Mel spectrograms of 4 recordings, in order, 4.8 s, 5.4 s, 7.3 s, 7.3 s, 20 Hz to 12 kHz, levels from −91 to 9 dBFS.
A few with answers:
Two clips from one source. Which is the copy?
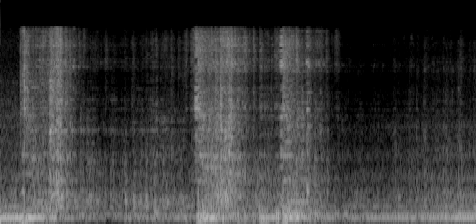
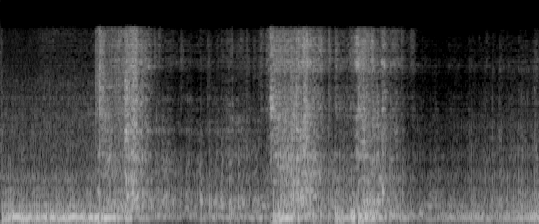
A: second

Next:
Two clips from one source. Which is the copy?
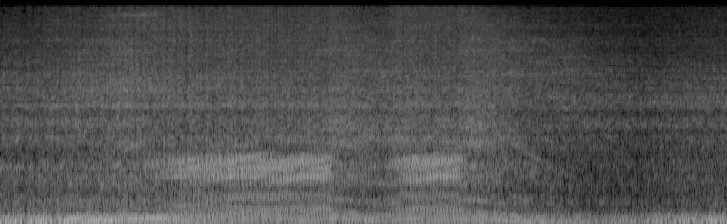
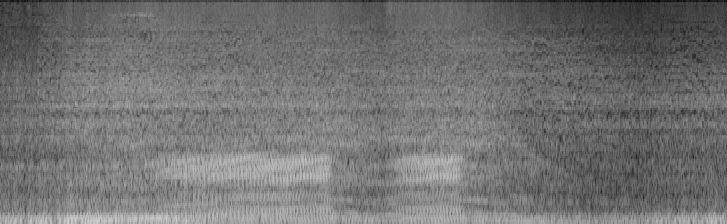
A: first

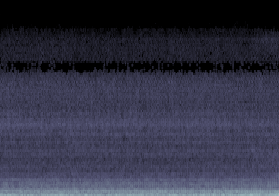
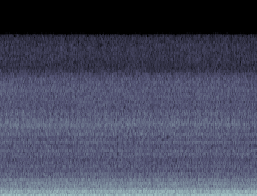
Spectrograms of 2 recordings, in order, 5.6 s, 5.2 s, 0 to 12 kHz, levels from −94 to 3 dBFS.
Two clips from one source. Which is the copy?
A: first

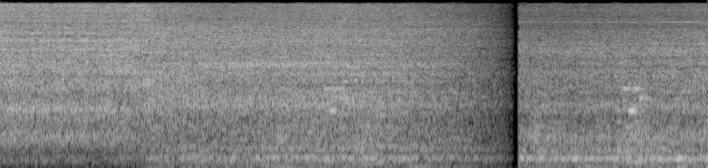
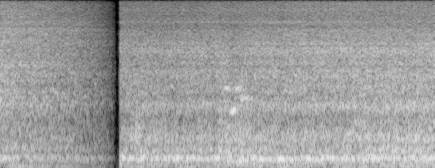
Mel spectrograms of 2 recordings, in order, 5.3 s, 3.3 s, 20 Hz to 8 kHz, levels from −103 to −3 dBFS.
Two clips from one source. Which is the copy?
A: second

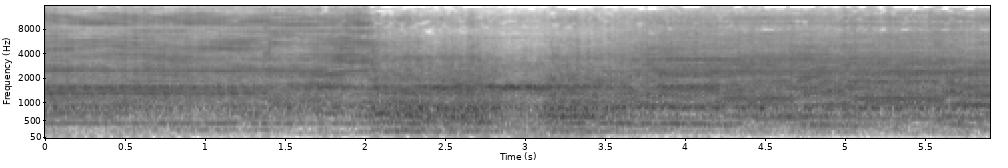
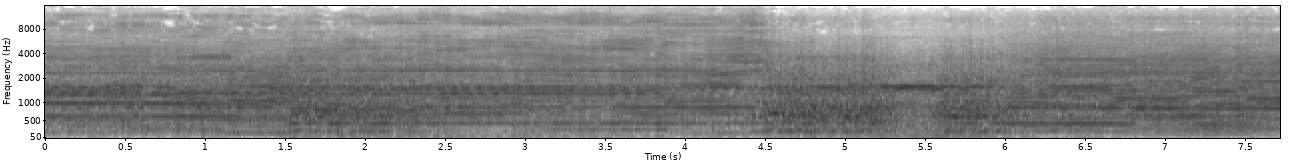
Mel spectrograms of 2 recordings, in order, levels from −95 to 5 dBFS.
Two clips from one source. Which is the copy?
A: first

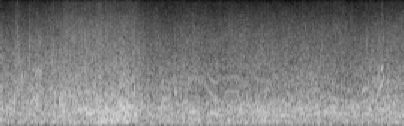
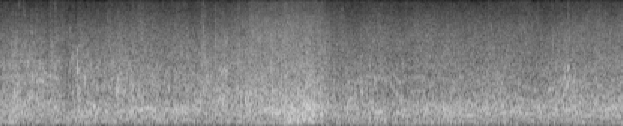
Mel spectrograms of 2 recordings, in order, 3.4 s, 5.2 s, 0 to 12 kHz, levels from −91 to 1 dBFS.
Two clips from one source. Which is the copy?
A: second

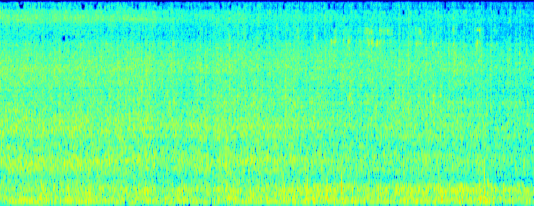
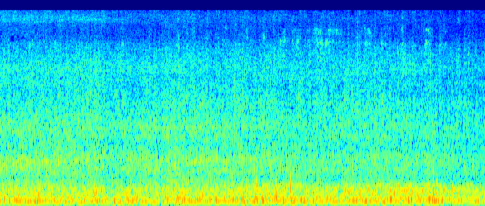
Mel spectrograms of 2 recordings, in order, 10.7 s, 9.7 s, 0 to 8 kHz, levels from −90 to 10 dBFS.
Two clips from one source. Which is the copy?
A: first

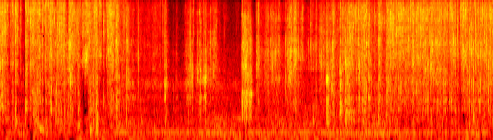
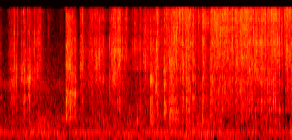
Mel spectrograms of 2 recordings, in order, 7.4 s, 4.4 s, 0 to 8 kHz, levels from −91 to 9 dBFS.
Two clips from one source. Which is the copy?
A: second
